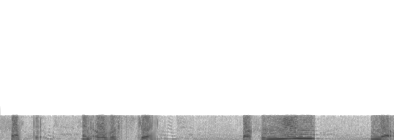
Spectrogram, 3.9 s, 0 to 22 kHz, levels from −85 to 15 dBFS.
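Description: Speech over G.711 telephone coding at 8 kHz, with a mu-law and A-law mix-up throughout: mu-law samples decoded as A-law scramble levels, making it harsh and filling pauses with noise.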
